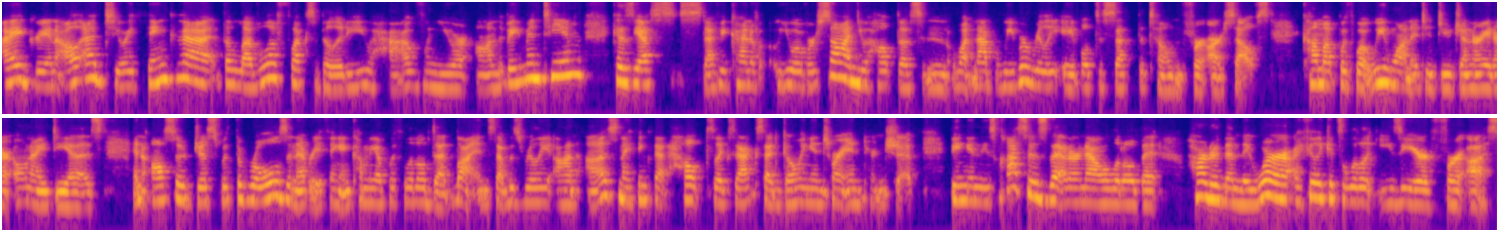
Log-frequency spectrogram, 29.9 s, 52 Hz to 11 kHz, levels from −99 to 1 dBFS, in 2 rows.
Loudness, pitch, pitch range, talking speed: -22 LUFS, 200 Hz, 185-235 Hz, 225 wpm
